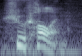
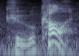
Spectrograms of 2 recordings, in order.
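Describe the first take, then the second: First: The name begins with a strong H sound. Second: The name begins with a hard K sound. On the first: "putting a lot of emphasis on an H" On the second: "Some say the name as Cu Cullen"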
